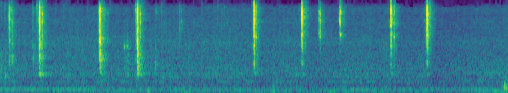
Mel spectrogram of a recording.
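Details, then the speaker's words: Old Suzuki Burgman scooter after reassembly, key turned on: scattered light clicks, about ten in five seconds, with no fuel pump hum following; pump not priming, owner suspects the rear fuel pump needs removal. "I did hear it clicking, but I don't hear the fuel pump coming on."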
